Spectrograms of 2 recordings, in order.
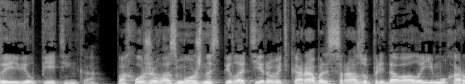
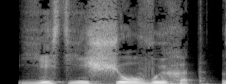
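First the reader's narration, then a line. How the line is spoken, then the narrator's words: Conspiratorial female whisper. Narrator (Russian): заговорщицки прошептала Ирина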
